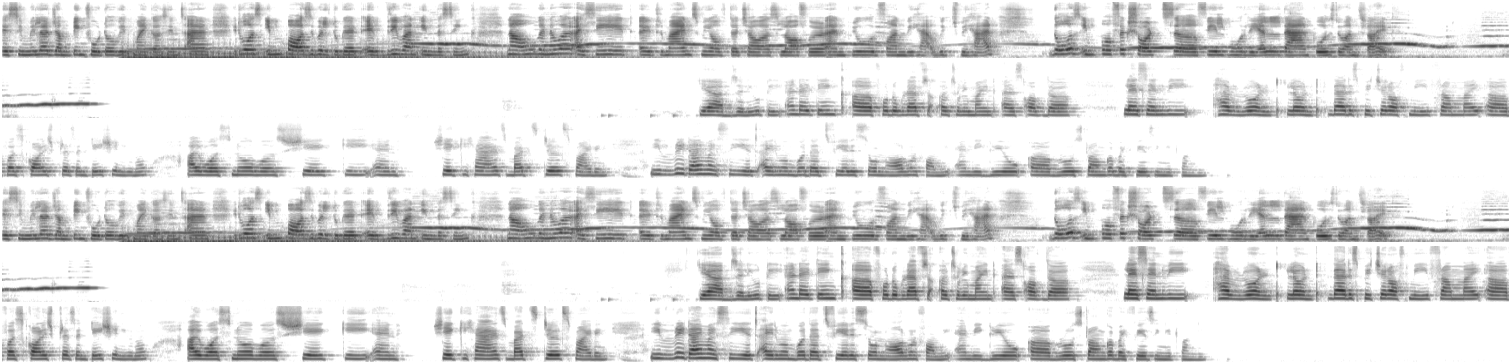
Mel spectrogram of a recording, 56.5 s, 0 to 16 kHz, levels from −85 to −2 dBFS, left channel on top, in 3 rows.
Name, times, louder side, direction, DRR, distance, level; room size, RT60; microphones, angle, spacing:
voice 1, 0.0-12.8 13.1-17.4, left 1 dB, 15° left, 0.9 m, -31 dB
sound 1, 1.5-8.2, equal, 45° left, 1.1 m, -37 dB
sound 2, 1.5-2.9 4.9-11.3 12.6-20.0, left 1 dB, 15° right, 1.0 m, -36 dB
voice 2, 27.5-32.2 32.9-33.7 34.0-39.5 40.0-42.6 43.1-45.5 45.8-52.7, right 4 dB, 50° right, 0.6 m, -32 dB
18.0 x 9.1 x 2.7 m
head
